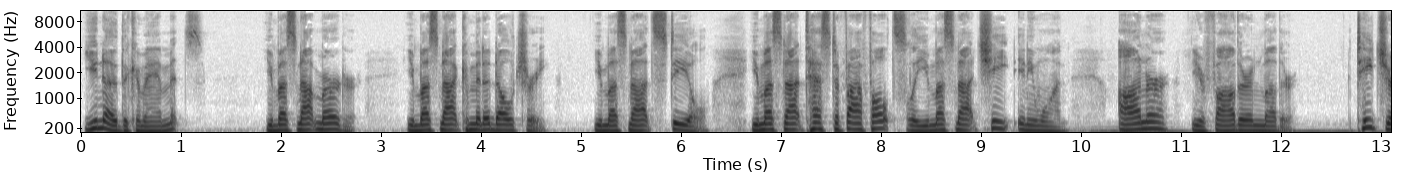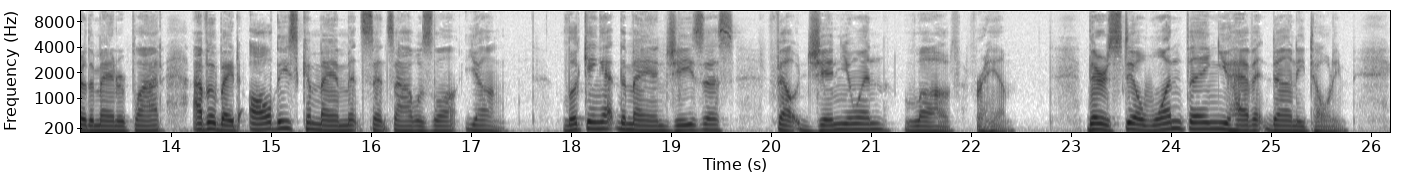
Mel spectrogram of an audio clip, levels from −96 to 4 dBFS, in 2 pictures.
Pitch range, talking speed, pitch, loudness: 125-155 Hz, 150 wpm, 140 Hz, -19 LUFS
